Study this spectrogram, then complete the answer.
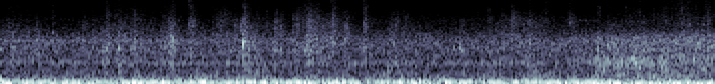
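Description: Jaka Tingkir economy passenger train pulling away again on the southern Jakarta–Jogja line, a steady low rumble of wheels and carriage with constant rolling noise throughout, heard from on board.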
